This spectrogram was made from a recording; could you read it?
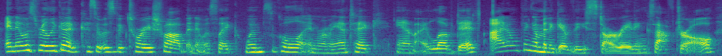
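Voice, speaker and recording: A woman's voice: medium pitch, animated, fast, vocal fry, few pauses, fairly bright tone. A woman giving a chatty, gushing book review in a casual vlog style, enthusiastic and informal, often saying "like". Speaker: book vlogger.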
